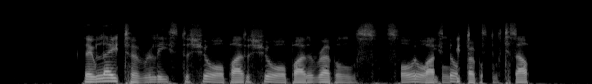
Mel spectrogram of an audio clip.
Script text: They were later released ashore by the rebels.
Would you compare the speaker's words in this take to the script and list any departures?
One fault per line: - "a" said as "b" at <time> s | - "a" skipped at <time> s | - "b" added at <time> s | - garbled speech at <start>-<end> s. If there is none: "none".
- "were" skipped at 0.9 s
- "ashore by" added at 2.5 s
- garbled speech at 3.9-5.3 s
